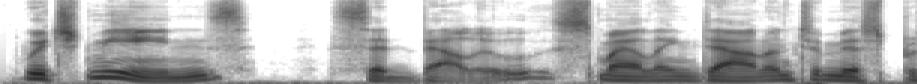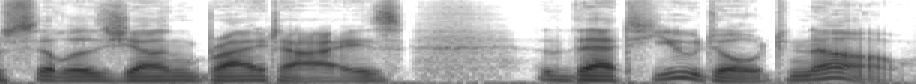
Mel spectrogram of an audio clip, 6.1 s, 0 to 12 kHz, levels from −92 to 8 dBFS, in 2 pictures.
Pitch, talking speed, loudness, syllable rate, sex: 115 Hz, 155 wpm, -18 LUFS, 3.9 syllables/s, male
